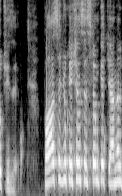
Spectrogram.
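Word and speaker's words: Cauchy: याद रख लो ये कोची ने इसको यूज़ किया था सी ए यू सी एच वाई काउची पढ़ेंगे ना इसको काउची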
